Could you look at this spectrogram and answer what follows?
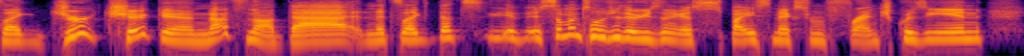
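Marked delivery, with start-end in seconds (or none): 0.3-2.3 put-on slow, haughty, sniffy, snobby voice. Mocking a judge who dismisses a contestant's dish: imitating a snobby tone. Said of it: "that total snobby thing".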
